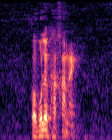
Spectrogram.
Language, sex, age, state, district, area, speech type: Assamese, male, 60+, Assam, Nagaon, rural, spontaneous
